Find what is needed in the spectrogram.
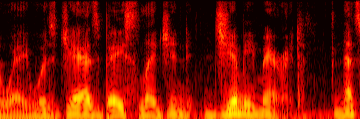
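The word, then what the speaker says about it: Jymie: dad by the way was jazz bass legend jimmy merritt and that's spelled j-y-m-i-e jimmy merritt who played with art blakey and the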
